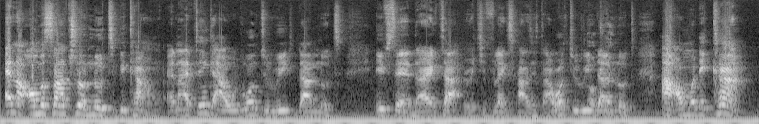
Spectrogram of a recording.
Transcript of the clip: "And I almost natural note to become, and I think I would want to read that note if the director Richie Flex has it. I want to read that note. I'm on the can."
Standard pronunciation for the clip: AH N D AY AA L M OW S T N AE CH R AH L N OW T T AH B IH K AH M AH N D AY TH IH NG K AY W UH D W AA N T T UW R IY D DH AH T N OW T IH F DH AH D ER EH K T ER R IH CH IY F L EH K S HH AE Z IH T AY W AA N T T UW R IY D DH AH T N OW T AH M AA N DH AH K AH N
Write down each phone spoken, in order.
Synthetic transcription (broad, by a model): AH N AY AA M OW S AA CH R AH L N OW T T B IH K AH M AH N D AY TH IH NG K AY W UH D W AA N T T UW R IY D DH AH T N OW T IH F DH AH D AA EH K T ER R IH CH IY F L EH K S HH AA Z IH T AY W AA N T T UW R IY D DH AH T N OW T AH M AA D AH K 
